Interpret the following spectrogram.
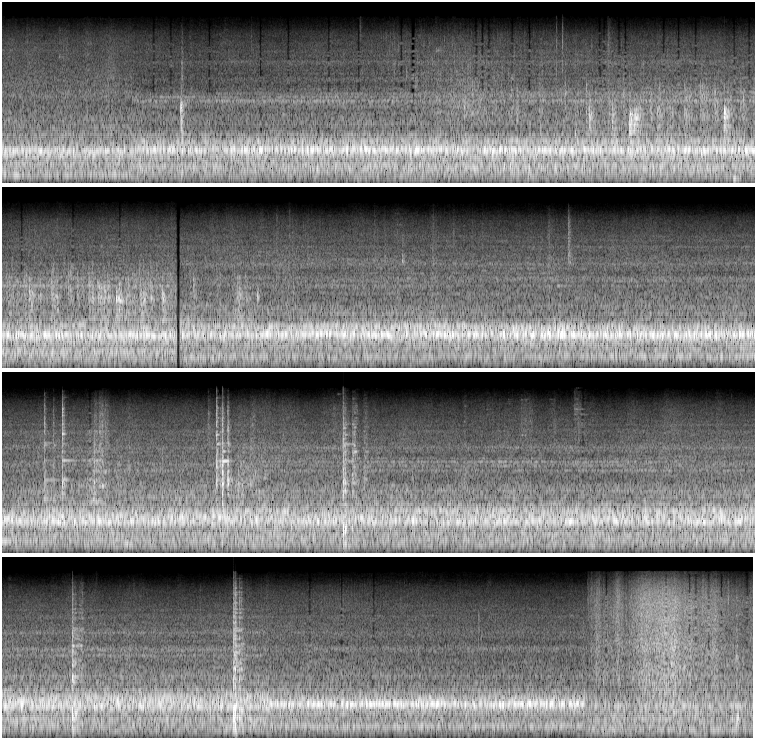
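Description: Kitchen machinery giving a steady whine, with occasional sharp metallic clinks of utensils. Near the end the whine stops and a loud burst of hissing takes over.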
